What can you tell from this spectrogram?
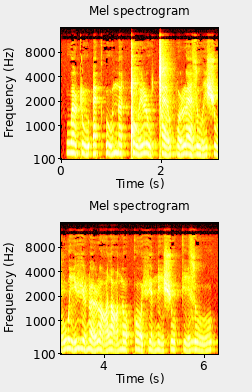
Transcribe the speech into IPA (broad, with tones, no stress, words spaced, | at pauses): wœ˧˩ʈu˧˩˧ʔɛ˧˩k ʔu˧˩˧nə˧˩ ǃu˧˩˧i̯ɭu˧˩˧ǀɛ˧˩˧u̯ bo˧˩˧ɭɛ˧˩ zu˧˩˧i̯ʃu˧˩˧ wi˧˩˧vʲə˧˩˧ɳœ˧˩˧ ɭɑ˧˩˧lɑ˧˩˧no˧˩ ko˧˩fʲə˧˩ ni˧˩˧ʃu˧˩ki˧˩˧ zu˧˩˧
